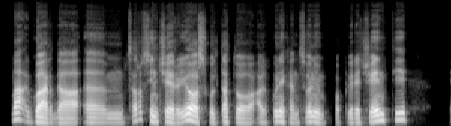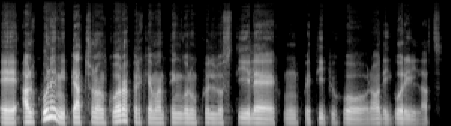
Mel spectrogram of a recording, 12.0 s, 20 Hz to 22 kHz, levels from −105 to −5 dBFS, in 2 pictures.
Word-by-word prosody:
Ma 175 -5 +3
guarda, 105 -4 +4
uhm, 110 -2 -5
sarò 185 - -4
sincero. 125 -8 +1
Io 160 +7 +9
ho - - +10
ascoltato 110 -2 -1
alcune 110 +5 -2
canzoni 115 +3 -2
un 110 -2 -3
po' 110 - -14
più 110 +1 -8
recenti. 150 +10 +2 0.6
E, 105 -1 +2
alcune 150 - +4
mi 110 - -1
piacciono 115 0 -1
ancora, 130 +7 0
perché 110 -1 -10
mantengono 105 +1 -8
quello 105 -1 -11
stile 105 -2 -5
comunque, 105 0 -18
tipico, 100 -3 -11
no, 95 +2 -10
dei 95 -1 -16
Gorillaz. 100 -4 -11
110 Hz, 140 wpm, -22 LUFS, 105-120 Hz, 0.6 s, ho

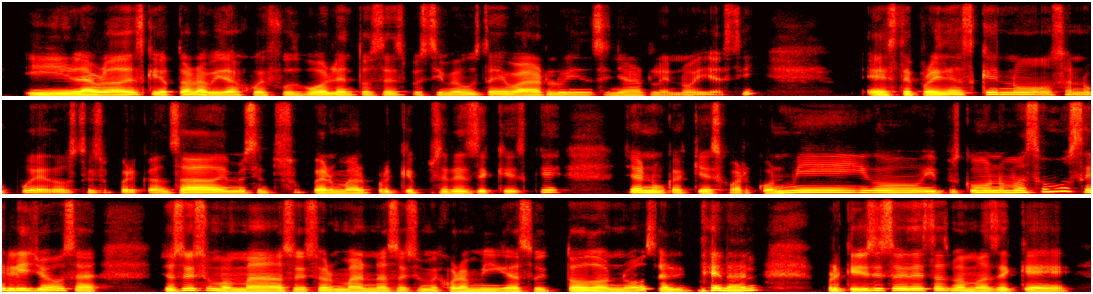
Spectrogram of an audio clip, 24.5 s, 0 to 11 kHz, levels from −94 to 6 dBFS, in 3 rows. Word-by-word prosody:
y 175 0 +2
la 175 0 +6
verdad 175 +1 +4
es 205 +1 -1
que - - -4
yo 175 - +1
toda 190 - +2
la 185 - +5
vida 160 +1 +1
jugué 165 -2 -3
fútbol, 175 +4 0
entonces, 180 0 -3
pues, - - -10
sí - - -6
me 175 0 -1
gusta 185 0 -3
llevarlo 170 -3 +1
y 155 0 -4
enseñarle, 155 -1 -7
¿no? - - -8
Y - - -7
así. - - -11 0.8
Este, 180 +1 +1
pero 185 0 +2
hay 185 - +4
días 205 +1 -1
que 235 -1 0
no, 220 -1 -1
o - - -6
sea, - - -8
no - - -6
puedo, - - -3
estoy - - -9
súper 230 +3 -6
cansada 195 +1 +3
y 195 - -1
me 195 0 -2
siento 190 0 -8
súper 235 -9 -1
mal 170 +1 -1
porque, 185 +1 -5
pues, 185 0 -20
el 180 0 -2
es 190 0 0
de 200 0 -1
que: 195 - -4
"Es 195 0 -11
que 255 +3 -6 0.5
ya - - +3
nunca 200 -3 +1
quieres 180 -1 -3
jugar - - -6
conmigo" 225 +1 +2
y 195 -1 +2
pues, 190 0 -11
como 210 +1 +1
nomás 215 +3 +1
somos 320 +3 -4
él 215 -2 +4
y 210 - +4
yo, 195 0 +2
o 215 - 0
sea, 190 -4 -1 0.5
yo 200 - +3
soy 230 +4 +3
su 225 -2 -3
mamá, 170 -1 +2
soy 175 0 -2
su 180 +2 -2
hermana, 165 -2 0
soy 170 0 -3
su 180 +3 -9
mejor 180 -3 -1
amiga, 165 0 0
soy 165 0 -5
todo, 180 +1 +4
¿no? 165 +3 0
O - - 0
sea, 200 -3 0
literal, 195 +5 +3 0.5
porque 190 +1 +2
yo 195 - +3
sí 215 - 0
soy 220 -1 +4
de 210 - +4
estas 215 -1 0
mamás 175 -4 +1
de 185 +1 -1
que, 175 -1 0
185 Hz, 220 wpm, -22 LUFS, 175-210 Hz, 0.8 s, la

